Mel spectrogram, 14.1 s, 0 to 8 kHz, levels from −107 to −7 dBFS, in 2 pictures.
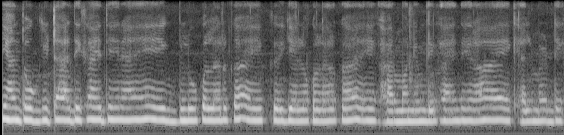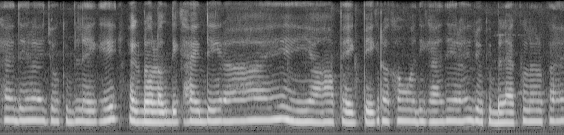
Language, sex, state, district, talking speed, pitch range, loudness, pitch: Hindi, female, Bihar, Sitamarhi, 225 wpm, 210-230 Hz, -29 LUFS, 220 Hz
